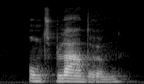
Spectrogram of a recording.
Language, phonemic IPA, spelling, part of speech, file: Dutch, /ɔntˈblaː.də.rə(n)/, ontbladeren, verb, Nl-ontbladeren.ogg
- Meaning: to remove the leaves from a plant, to exfoliate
